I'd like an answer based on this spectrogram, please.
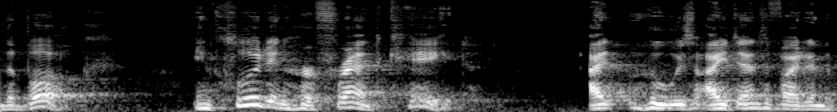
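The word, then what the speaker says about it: Caen: right but it's pronounced ka because in French there are four letters and three are not pronounced so ka and uh he he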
